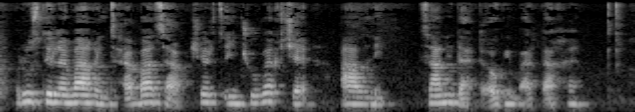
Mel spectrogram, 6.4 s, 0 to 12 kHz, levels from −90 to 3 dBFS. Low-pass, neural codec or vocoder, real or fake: 10.8 kHz; none; real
